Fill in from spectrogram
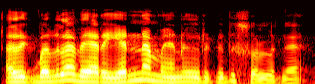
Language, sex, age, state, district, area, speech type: Tamil, female, 60+, Tamil Nadu, Erode, rural, spontaneous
